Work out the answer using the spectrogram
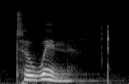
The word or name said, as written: win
